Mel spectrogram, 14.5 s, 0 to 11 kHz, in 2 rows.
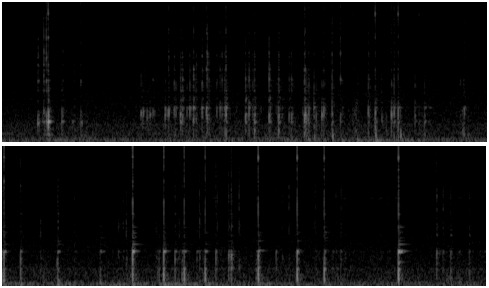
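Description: Small metal forceps are dragged and plucked across the center of the synthetic strings on a full-size graphite tennis racket lying flat. The result is a dense run of quiet, scratchy clicks and brief plucked pings with a faint tone near 700 Hz. Each pluck dies away almost instantly.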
